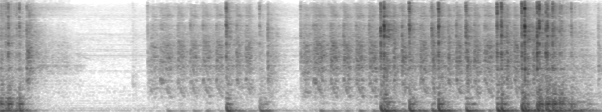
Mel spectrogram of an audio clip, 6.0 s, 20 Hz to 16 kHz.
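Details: Rebuilt wrecked Suzuki GSX-R1000 after sitting: engine catches and runs in ragged, uneven bursts with surging revs, like only one or two cylinders firing; owner suspects clogged injectors again.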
